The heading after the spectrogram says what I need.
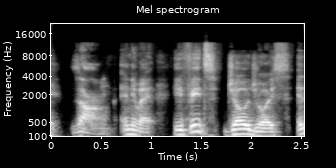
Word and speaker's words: Zhang: Okay, I always mispronounce the first name. Zhang.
